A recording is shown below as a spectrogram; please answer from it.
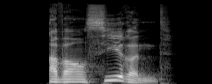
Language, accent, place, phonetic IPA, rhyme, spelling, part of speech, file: German, Germany, Berlin, [avɑ̃ˈsiːʁənt], -iːʁənt, avancierend, verb, De-avancierend.ogg
- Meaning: present participle of avancieren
